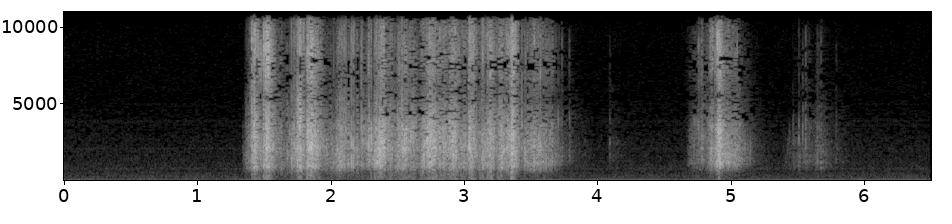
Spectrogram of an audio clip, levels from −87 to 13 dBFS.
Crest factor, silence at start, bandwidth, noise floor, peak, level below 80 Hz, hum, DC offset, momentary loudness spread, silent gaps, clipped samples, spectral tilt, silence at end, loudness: 20 dB; 1.35 s; 11 kHz; -56 dBFS; 0 dBFS; -54 dBFS; none; under 0.1%; 14 LU; none; under 0.1%; 2 dB/octave; 0.8 s; -14 LUFS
